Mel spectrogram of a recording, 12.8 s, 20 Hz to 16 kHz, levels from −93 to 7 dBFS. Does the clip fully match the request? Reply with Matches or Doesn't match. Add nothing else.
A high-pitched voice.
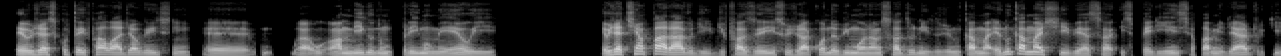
Doesn't match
